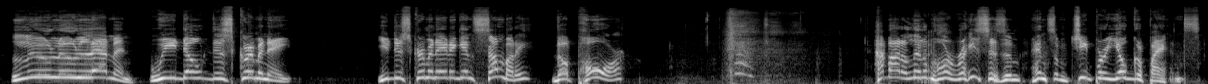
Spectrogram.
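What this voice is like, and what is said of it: Imitates another person's voice. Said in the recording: “Chris Rock, if you need him, everybody. Through the lens of the loving impersonation”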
